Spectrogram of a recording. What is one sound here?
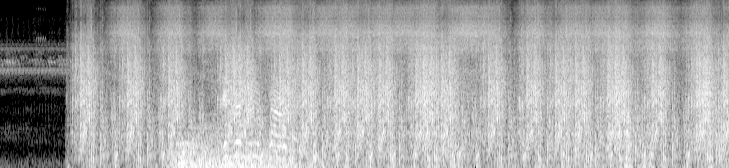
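Many weapons clash and clatter in a busy battle.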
